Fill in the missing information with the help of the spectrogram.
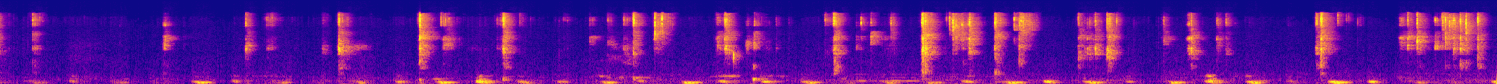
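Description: A palm-sized solid purple soap ball covered in a starch crust is held by hands with long nails while a metal craft blade scrapes and cuts the crust. The clip is made of many quick, dry, crackly crunches with bright hiss and short thumps underneath, growing denser toward the end.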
